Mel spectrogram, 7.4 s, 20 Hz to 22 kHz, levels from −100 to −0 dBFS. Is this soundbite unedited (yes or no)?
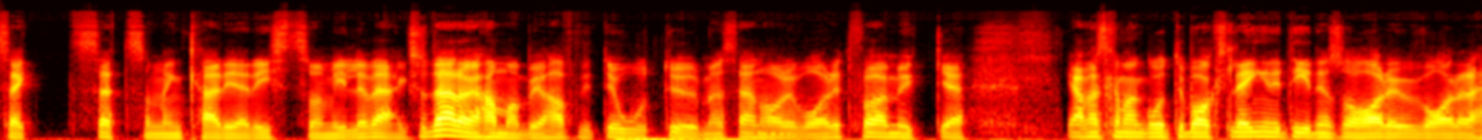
yes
